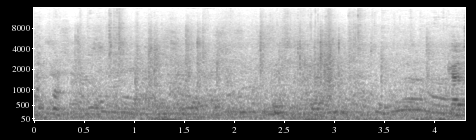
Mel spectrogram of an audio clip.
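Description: Low, indistinct murmur of people talking quietly among themselves in a hall, with a few small knocks and rustles.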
